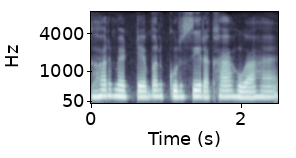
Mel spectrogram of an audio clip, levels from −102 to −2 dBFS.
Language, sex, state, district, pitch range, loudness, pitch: Hindi, male, Jharkhand, Palamu, 140-155 Hz, -14 LUFS, 145 Hz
